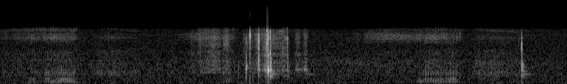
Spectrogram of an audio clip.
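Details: Pet dog Tyson asleep on a love seat, snoring; two soft, hissing snore bursts frame a cluster of sharp sniffs or clicks, then a single snap near the end.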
